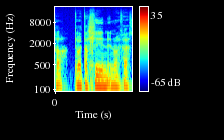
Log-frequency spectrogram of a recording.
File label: "llun", Welsh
